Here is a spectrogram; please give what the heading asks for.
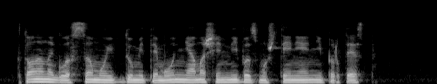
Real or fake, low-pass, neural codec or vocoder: real; 7.2 kHz; none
